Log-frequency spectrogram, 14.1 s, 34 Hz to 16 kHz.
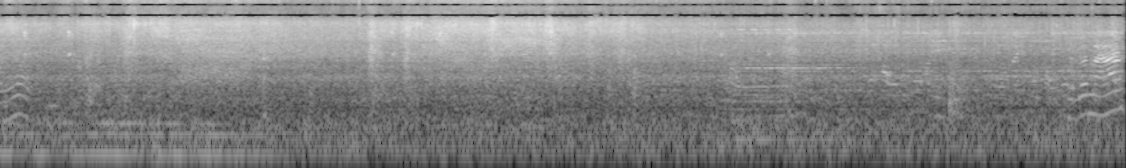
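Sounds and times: spatula scraping wok: 0.0s - 11.0s
noodles sizzling in wok: 0.0s - 14.0s.

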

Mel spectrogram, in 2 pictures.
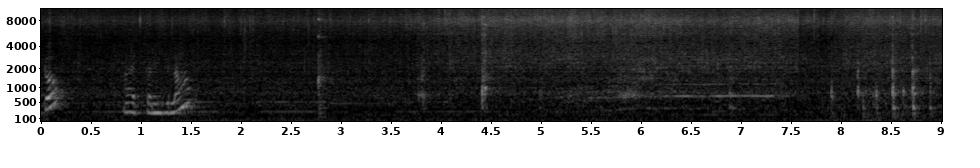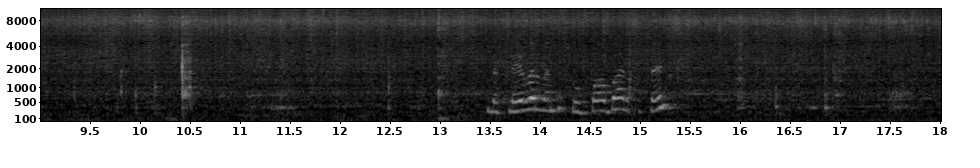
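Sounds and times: vegetables sizzling in oil: 0.0s - 18.0s
metal spoon scraping and tapping pan: 3.8s - 5.1s, 7.9s - 11.6s, 14.8s - 17.8s.

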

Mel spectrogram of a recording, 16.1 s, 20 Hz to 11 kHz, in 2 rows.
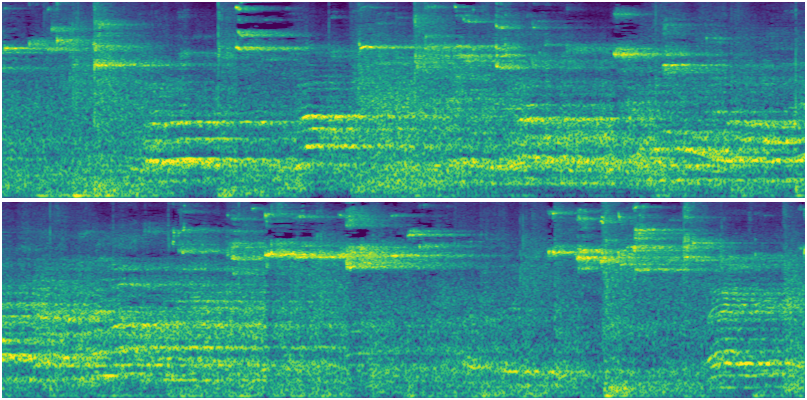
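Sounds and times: sneaker squeaks: 0.0s - 8.6s, 9.2s - 16.0s
players calling out: 0.4s - 16.0s
basketball dribbling: 6.5s - 13.2s.

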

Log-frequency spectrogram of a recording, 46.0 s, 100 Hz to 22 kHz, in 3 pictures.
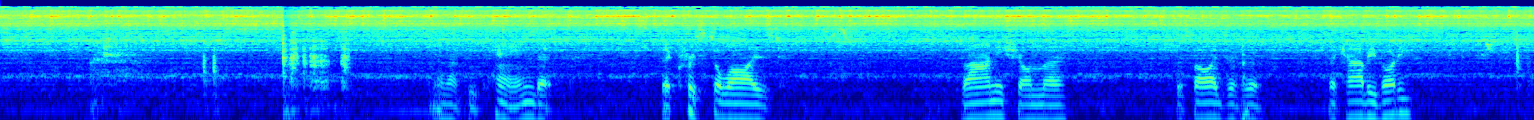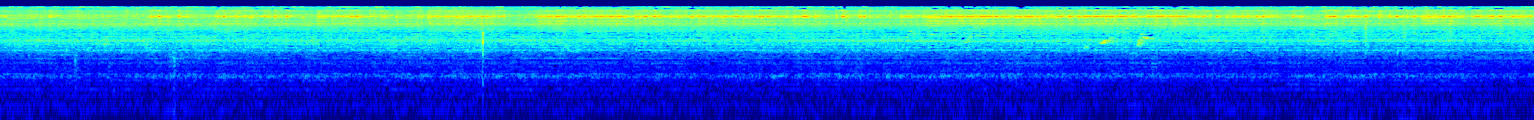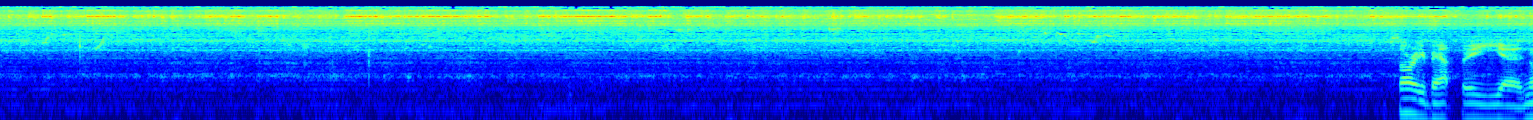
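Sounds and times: parts cleaner hum and whine: 0.0s - 10.9s, 11.5s - 17.3s.

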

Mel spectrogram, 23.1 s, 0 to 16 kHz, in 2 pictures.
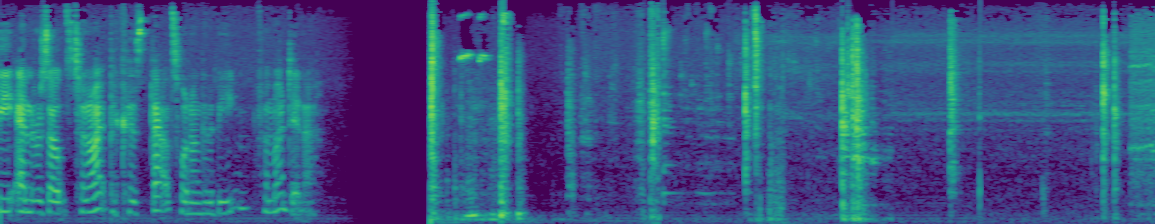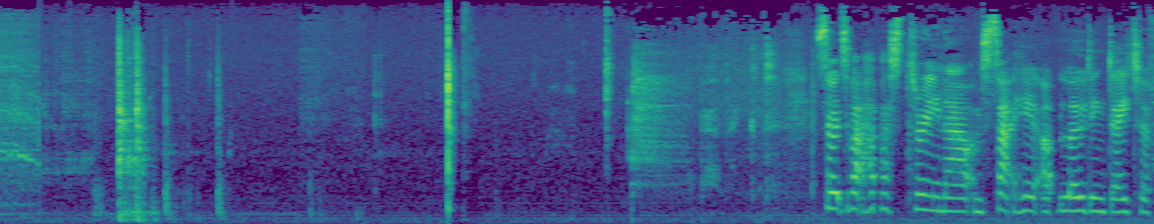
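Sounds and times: kitchen items knocking and clattering: 4.3s - 8.9s, 12.6s - 13.5s.

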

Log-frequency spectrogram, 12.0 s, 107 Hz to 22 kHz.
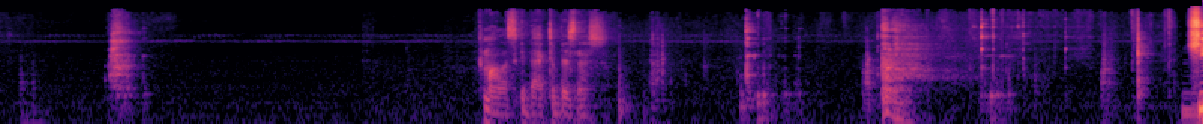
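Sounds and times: glass jars and utensils clinking: 9.7s - 10.8s.

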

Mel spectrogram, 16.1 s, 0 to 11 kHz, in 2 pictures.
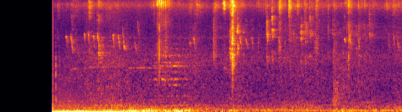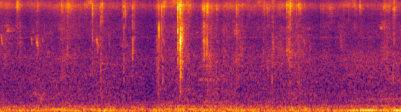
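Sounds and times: faint bird chirps: 1.1s - 9.0s.

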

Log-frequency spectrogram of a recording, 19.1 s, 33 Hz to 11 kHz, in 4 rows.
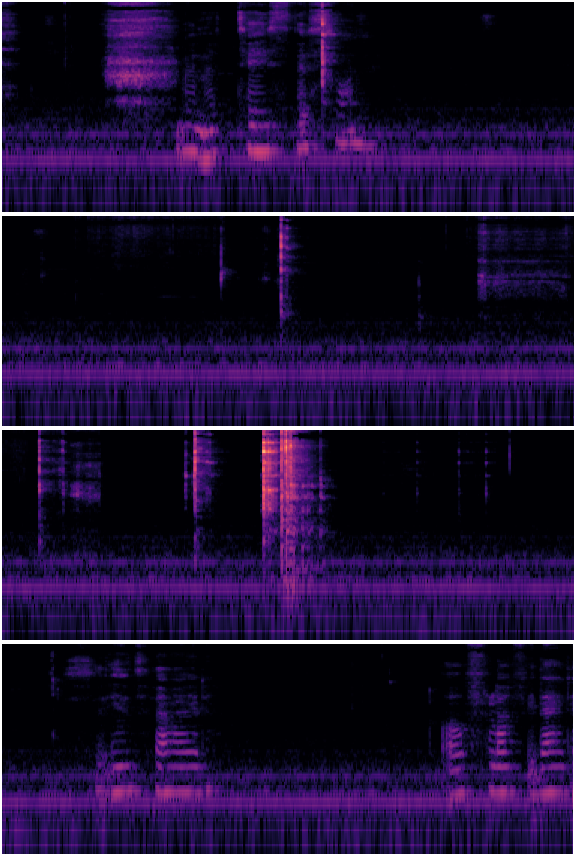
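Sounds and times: steady low hum: 0.0s - 19.0s
dishes clattering: 11.1s - 12.3s.

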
